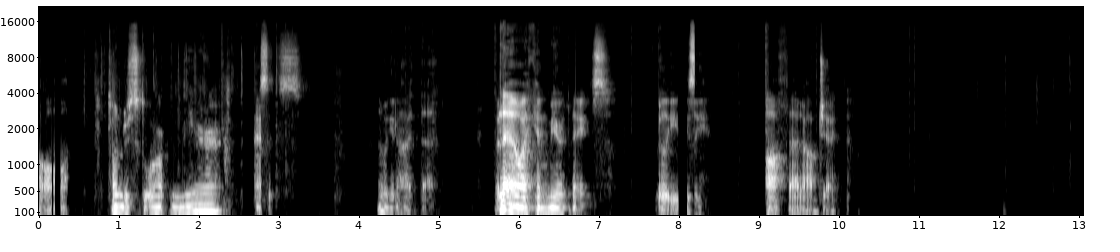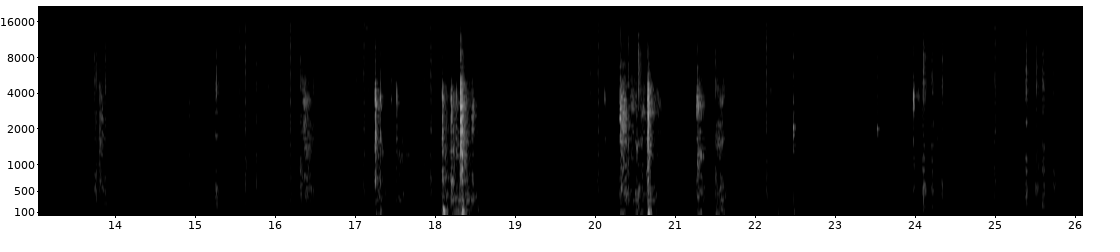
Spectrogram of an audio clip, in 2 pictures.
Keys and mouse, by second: 1.5 r, 4.4-12.6 right drag, 7.1-8.6 drag, 8.8-10.7 drag, 12.6-22.3 drag, 12.6 KP_1, 13.6 r, 15.1-18.0 typing, 20.2 ctrl+a, 21.3 g, 23.8 g, 25.2 g.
